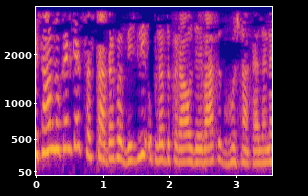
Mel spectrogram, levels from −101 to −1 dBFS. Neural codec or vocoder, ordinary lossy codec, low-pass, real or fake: none; AAC, 24 kbps; 3.6 kHz; real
